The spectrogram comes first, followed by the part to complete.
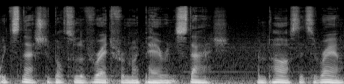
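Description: The speech moves at a fairly quick pace, dry with no echo, with music in the background. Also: man. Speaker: horror story narrator. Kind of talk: story narration.

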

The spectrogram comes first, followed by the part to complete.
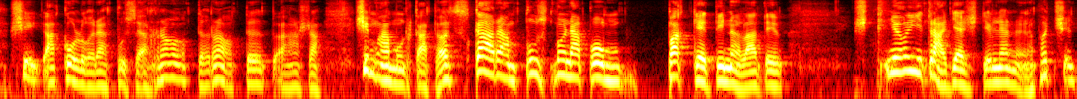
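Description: Over a quiet background, a man talks at a very slow pace, his fairly high pitch making very wide swings. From Romania, Satu Mare county (Tășnad area); Romania. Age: 80s+. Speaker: retired interviewee sharing life stories; interviewee. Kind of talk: casual chat. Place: home room. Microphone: handheld.

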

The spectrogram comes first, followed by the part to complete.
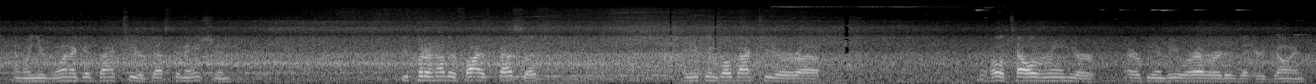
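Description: Over loud background noise, the speech runs at a moderate pace with long, frequent pauses. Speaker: vlogger. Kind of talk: casual vlog chat. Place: station. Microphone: phone near.

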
